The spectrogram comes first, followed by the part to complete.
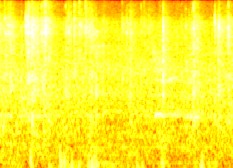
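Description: Near silence, with a few faint, soft knocks in the first second and one more near the end.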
